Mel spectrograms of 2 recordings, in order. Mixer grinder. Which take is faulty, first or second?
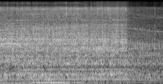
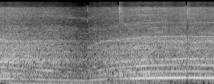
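first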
